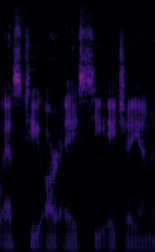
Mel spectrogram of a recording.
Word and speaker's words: Strachan: I'm on Twitter at O S T R A C H A N. It's Scottish last name with a Gaelic pronunciation.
